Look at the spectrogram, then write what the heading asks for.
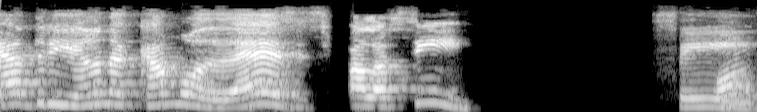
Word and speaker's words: Camolese: É Adriana Camolese, se fala assim? Como Sim, que se pronuncia? é Cam... Camolese, né?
